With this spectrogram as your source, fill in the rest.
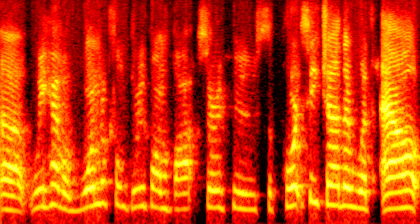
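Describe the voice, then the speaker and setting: A woman with an American accent speaks at a fairly slow pace in an ordinary speaking voice, with a fairly high pitch and fairly even intonation. The sound is dry and close, with no echo. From Florida, US South. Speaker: educator, online chat moderator. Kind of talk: casual chat.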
